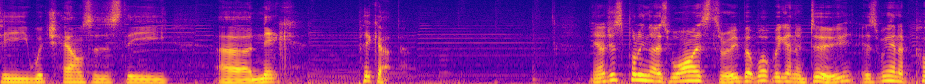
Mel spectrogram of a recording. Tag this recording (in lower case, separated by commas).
musical instrument, strum, guitar, plucked string instrument, music, speech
